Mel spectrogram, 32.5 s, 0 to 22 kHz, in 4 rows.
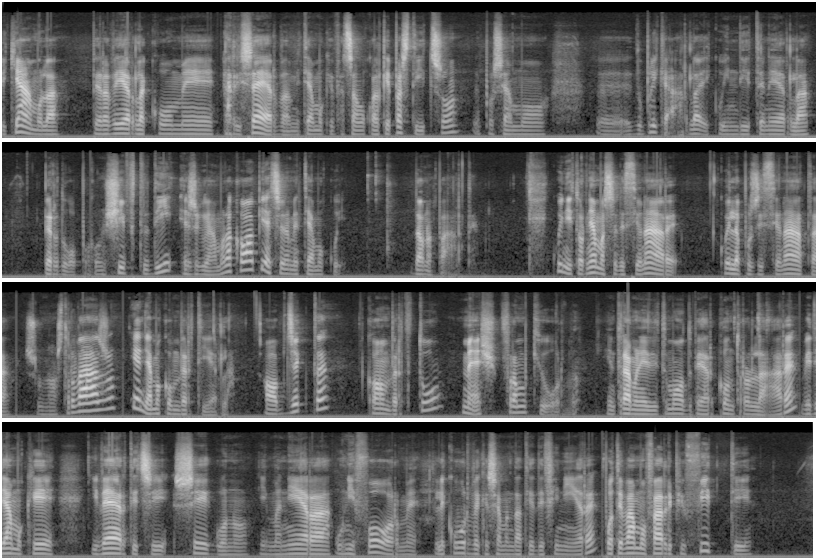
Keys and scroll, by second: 9.7 shift+d, 23.9 Tab.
